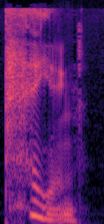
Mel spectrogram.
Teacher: take care to stress the first syllable. So pay is stronger than ing, paying. And then our third person, even though it's written with an S, because pay ends in a vowel, which is voiced, the S is realised as a voiced Z sound.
